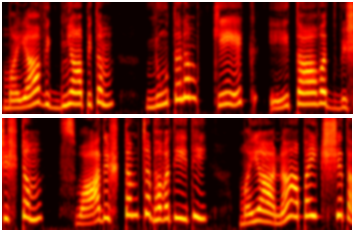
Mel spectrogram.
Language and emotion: Sanskrit, surprised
